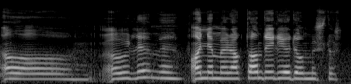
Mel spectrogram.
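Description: A woman's voice: high voice, little pitch movement, normal speed, a bit bright. A woman voicing a sweet, concerned young boy in a children's cartoon, earnest and childlike. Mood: pleading, grateful. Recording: music behind the voice.

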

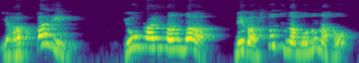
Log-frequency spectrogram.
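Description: Lady doing a wide-eyed little boy, high n friendly, storybook style, roomy echo. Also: lively intonation, slow pace, phone-quality sound. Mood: curious. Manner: childlike casual speech. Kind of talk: storybook read-aloud.

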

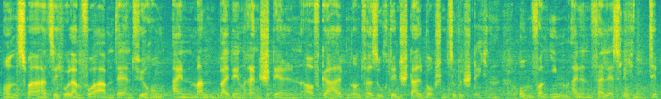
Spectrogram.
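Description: A man's voice: deep voice, moderate pace, hardly any pauses, lightly acted. An actor playing a shrewd, self-assured male detective, explaining precisely with dry superiority in a radio play. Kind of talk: German radio play dialogue. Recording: loud train and vehicle noise behind.

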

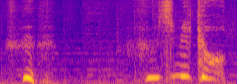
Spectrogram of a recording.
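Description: An actor playing a dutiful, easily alarmed royal chancellor in a radio drama, speaking in a formal, deferential, theatrical way. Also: male voice, extremely high pitch, animated, drawn-out words, darkish tone, soft background music, full character voice. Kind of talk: Japanese radio drama acting.

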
